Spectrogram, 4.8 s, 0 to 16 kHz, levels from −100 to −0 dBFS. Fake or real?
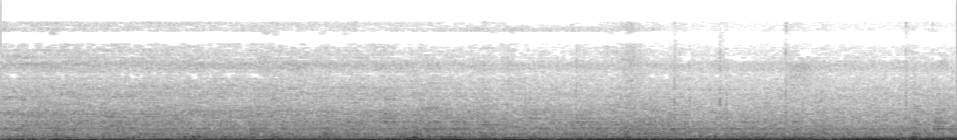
real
